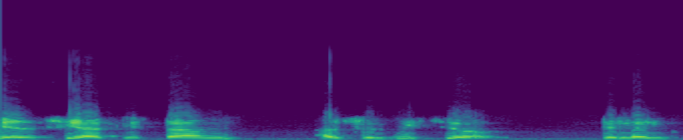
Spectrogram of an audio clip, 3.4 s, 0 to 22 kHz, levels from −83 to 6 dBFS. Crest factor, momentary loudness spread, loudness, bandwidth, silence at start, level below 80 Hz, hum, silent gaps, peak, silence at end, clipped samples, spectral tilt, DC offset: 20 dB; 12 LU; -19 LUFS; 6.2 kHz; 0 s; -62 dBFS; none; none; -2 dBFS; 0.1 s; under 0.1%; -4 dB/octave; under 0.1%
